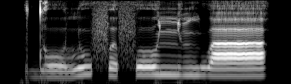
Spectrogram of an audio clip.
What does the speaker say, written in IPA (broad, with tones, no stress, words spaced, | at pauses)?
doː˨lu˦fə˧ foː˦ɲə˦ŋ waː˦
